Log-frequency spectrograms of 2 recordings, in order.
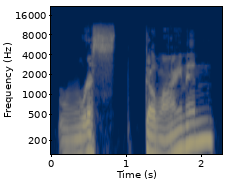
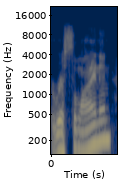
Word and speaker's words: Ristolainen: Also, Ristolainen, I believe is how you say it, Ristolainen, he's asked for a trade out too.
